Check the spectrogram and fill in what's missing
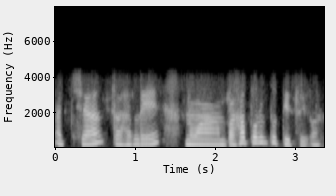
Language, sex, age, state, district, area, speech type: Santali, female, 18-30, West Bengal, Jhargram, rural, conversation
